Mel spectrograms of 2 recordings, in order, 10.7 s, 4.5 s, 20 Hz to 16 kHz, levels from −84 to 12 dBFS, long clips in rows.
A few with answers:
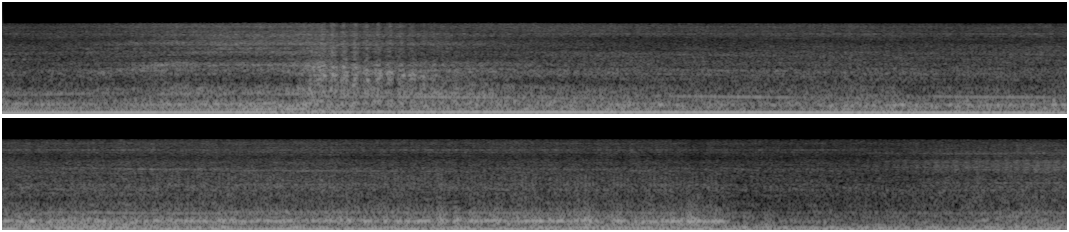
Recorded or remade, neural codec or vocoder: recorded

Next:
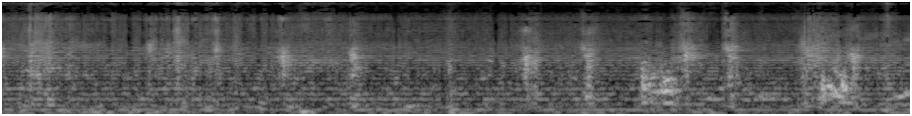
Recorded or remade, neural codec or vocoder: remade, vocoder, BigVGAN v2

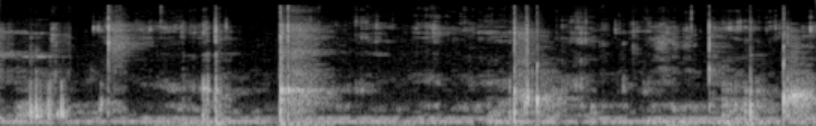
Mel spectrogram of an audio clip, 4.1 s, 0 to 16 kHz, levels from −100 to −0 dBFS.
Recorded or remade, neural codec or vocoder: recorded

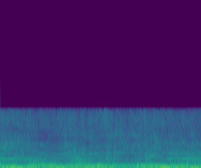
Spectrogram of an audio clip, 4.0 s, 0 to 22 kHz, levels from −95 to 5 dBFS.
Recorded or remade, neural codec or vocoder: remade, codec, SNAC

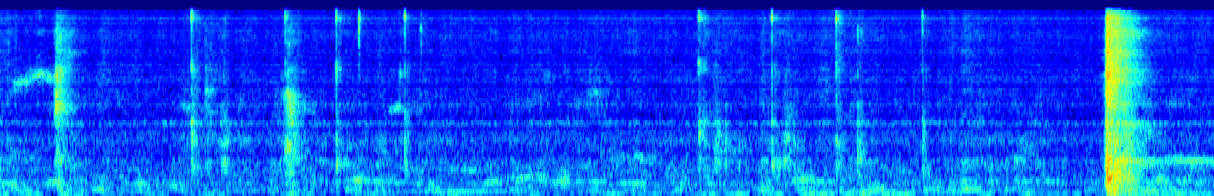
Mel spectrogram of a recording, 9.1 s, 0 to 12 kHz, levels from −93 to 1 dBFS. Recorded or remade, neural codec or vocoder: remade, codec, HILCodec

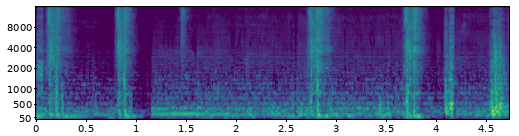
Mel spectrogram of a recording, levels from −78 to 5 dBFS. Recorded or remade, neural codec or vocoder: remade, vocoder, BigVGAN v2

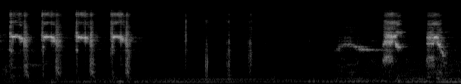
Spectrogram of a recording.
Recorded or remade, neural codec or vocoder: remade, codec, SNAC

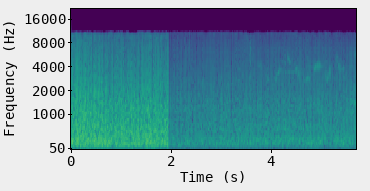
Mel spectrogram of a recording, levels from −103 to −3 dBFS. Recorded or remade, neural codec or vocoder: remade, vocoder, BigVGAN v2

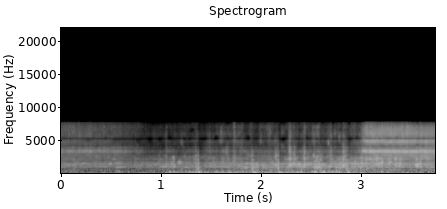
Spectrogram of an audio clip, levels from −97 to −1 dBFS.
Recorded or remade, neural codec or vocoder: remade, vocoder, Vocos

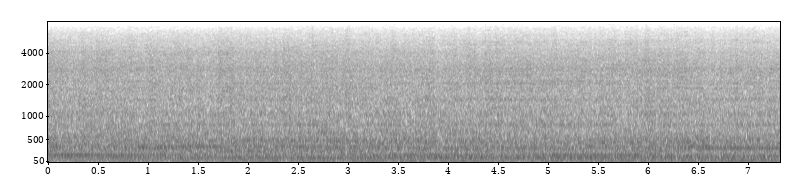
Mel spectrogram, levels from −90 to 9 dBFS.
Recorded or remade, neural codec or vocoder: recorded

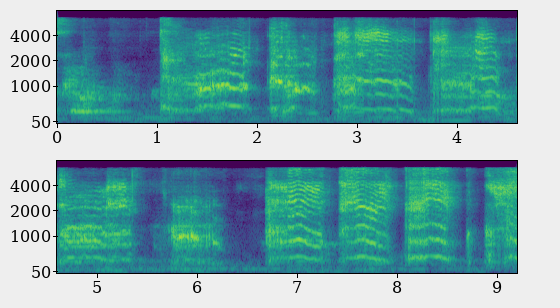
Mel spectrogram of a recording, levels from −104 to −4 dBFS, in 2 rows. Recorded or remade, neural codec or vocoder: remade, codec, SNAC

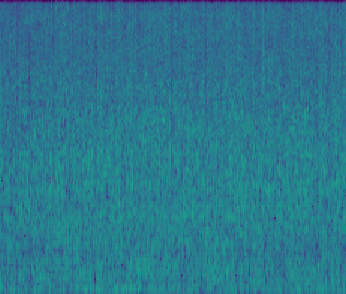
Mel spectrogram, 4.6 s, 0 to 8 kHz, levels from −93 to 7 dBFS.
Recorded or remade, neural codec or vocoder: remade, vocoder, HiFi-GAN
